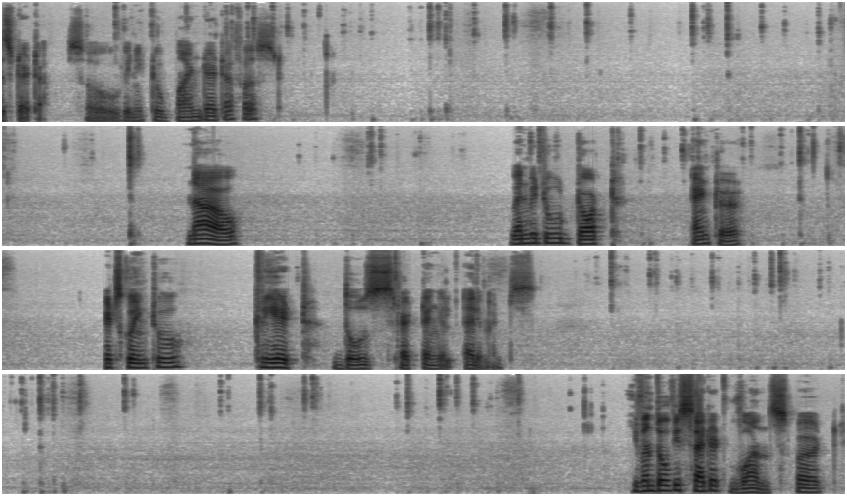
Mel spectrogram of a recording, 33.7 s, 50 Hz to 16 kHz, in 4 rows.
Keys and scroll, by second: 1.1-4.7 typing, 4.9 Left, 6.8 m, 7.2 y, 8.0 Return, 8.9 Right, 9.6 Return, 11.3 Tab, 13.8-16.8 typing, 20.7 Return, 21.0 Tab, 22.9-26.1 typing, 26.4 Left, 27.8 shift+', 28.9-30.4 typing.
